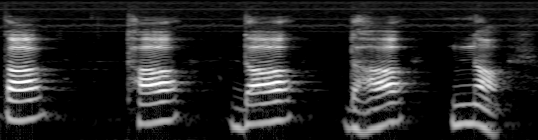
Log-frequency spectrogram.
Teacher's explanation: दंतय में कौन कौन से आते हैं? तो आपके आते हैं त, थ, द, ध, न।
